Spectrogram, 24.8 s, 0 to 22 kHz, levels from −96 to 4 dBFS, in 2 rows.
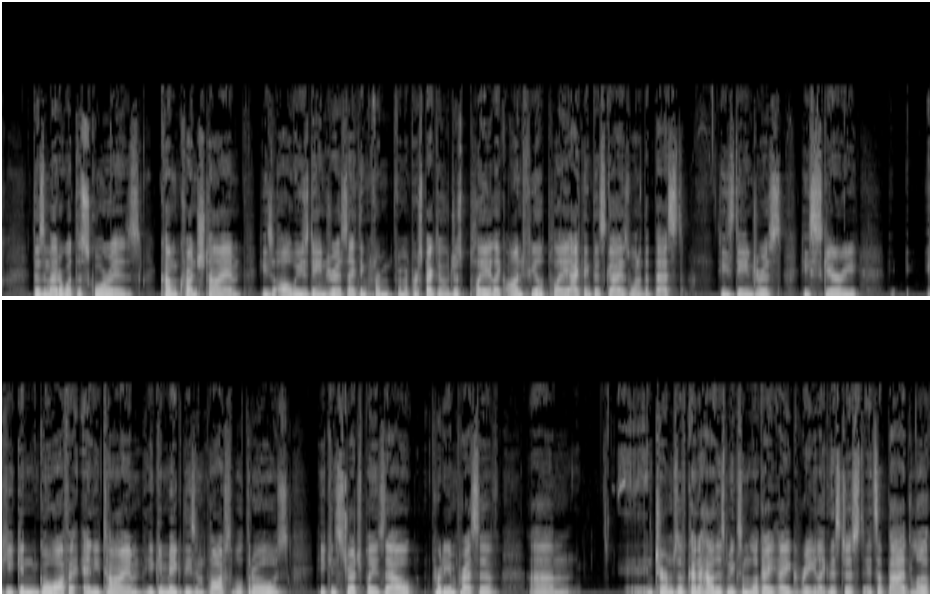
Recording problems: none

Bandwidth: 15.5 kHz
